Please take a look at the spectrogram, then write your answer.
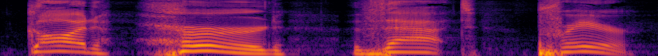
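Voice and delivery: very slow, voice breaking with real emotion; near tears. Real, not acted. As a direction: say it as if it just overwhelmed you. Moved preacher near tears.

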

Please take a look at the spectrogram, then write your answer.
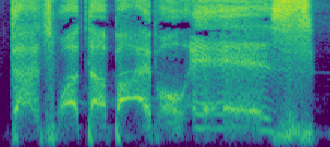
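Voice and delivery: high, loud, impassioned sermon; fervent preaching. Acted. Preacher urging his flock to read the Bible, fervent and loud. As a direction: preach it out like a revelation. Preaching at full force, rising passion.

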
